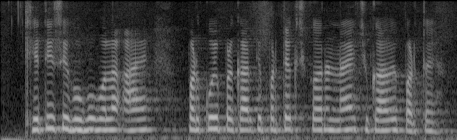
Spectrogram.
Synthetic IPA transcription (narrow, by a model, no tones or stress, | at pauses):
kʰeːt̪iseɦoːɡobaːlaʔaːe | pəɽkoːipɾəkaːɾkepɾət̪jəkʃʰkəɾnaet͡ʃʰʊkaːwepəɽt̪aɦɛː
